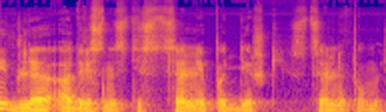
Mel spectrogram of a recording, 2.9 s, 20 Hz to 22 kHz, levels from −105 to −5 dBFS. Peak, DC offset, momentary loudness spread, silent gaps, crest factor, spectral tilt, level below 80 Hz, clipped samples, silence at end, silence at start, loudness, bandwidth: -4 dBFS; under 0.1%; 10 LU; none; 16 dB; -5.5 dB/octave; -36 dBFS; under 0.1%; 0 s; 0 s; -18 LUFS; over 20 kHz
